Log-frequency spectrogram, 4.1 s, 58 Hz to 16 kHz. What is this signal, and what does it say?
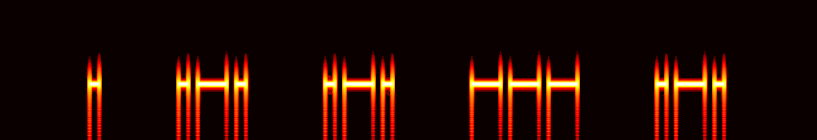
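Morse code, heard as a keyed tone, about 25 wpm, spaced as for 15 wpm, 550 Hz. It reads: ERROR
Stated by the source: Morse code news headlines at 15 WPM.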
